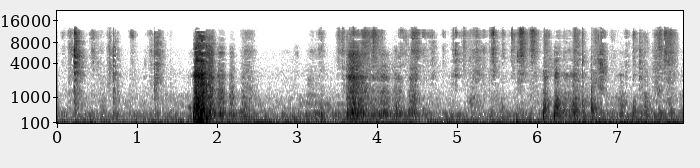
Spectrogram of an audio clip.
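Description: A French bulldog puppy grunting and breathing noisily, with a short yap just before two seconds in, over quick clicks of its claws on a wooden floor.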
